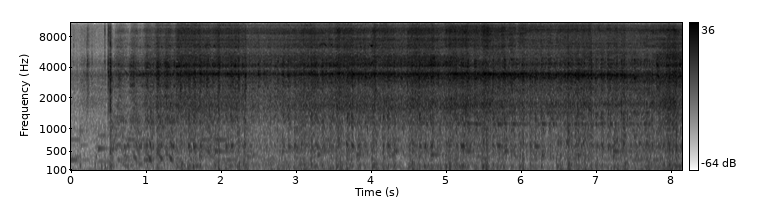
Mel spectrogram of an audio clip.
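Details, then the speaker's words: Jeep on a snowy day, weak battery, cranked off a charger: catches and revs roughly with uneven sputter, dying whenever throttle is given or choke opened; owner suspects the carburetor, wonders about bad gas. "work so close so close but no no prize so far every time I either give it gas or uh you know open that choke up either one it does that"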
